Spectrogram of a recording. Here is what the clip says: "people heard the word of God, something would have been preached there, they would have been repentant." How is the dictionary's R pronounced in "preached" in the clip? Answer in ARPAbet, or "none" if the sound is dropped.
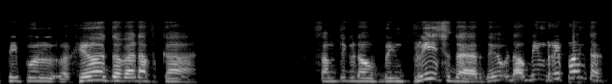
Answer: R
